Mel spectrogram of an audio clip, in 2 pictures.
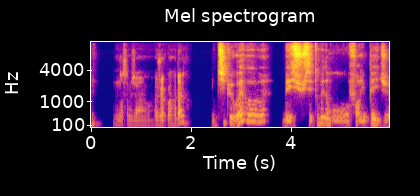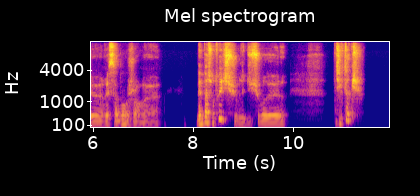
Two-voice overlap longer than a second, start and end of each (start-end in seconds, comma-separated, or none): none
